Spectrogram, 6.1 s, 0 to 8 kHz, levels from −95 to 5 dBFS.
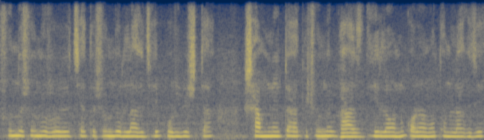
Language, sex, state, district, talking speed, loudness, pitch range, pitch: Bengali, female, West Bengal, North 24 Parganas, 160 wpm, -15 LUFS, 240-255 Hz, 250 Hz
